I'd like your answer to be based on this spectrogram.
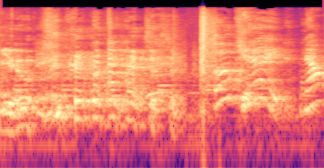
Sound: laughs

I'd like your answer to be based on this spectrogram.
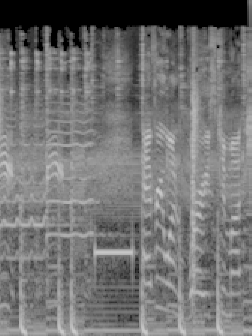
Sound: video beeps

